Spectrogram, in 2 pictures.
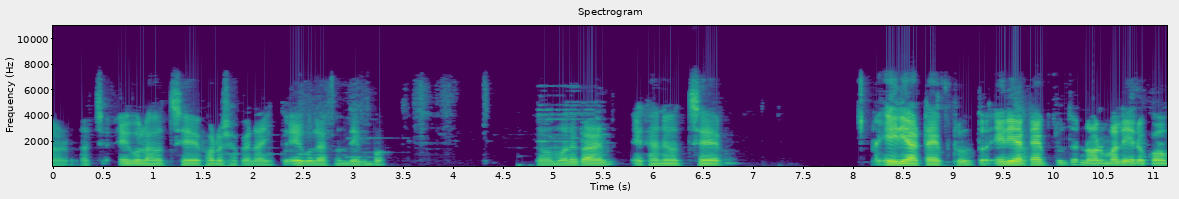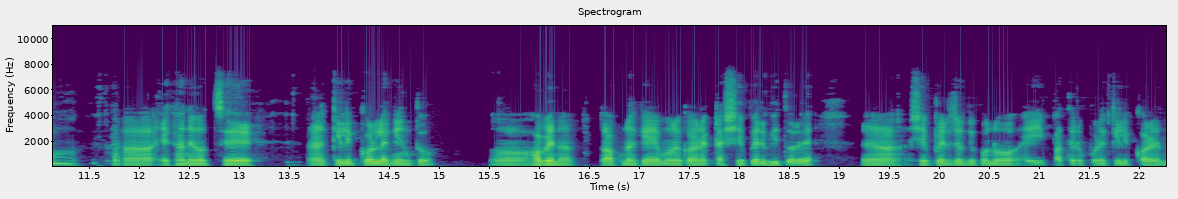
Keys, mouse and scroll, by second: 10.3-11.6 alt+scroll up 1, 20.5 alt+scroll up 2, 22.0 alt+scroll down 1.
